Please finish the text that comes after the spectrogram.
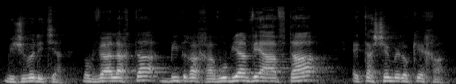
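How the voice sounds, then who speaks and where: A man giving a Torah class, lively and questioning, repeating key phrases and chanting verses slowly. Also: a little high. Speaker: rabbi teaching a Torah class. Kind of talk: Torah lesson with storytelling.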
